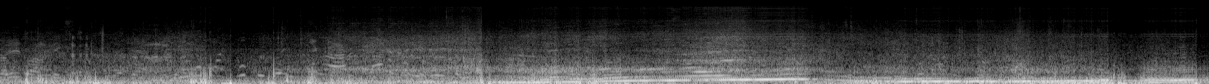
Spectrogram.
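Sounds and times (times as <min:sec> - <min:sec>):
rally car engine accelerating: 0:03.4 - 0:12.0.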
